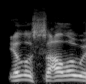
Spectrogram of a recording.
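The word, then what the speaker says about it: Iisalo: And we will start with the Memphis head coach, and his name is pronounced how, Jamie? Uh, Io. Ilisalo is Ilisalo.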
